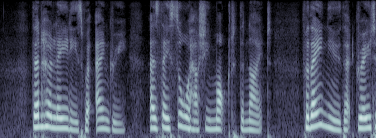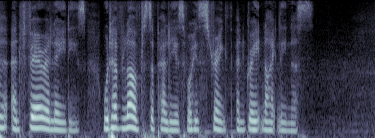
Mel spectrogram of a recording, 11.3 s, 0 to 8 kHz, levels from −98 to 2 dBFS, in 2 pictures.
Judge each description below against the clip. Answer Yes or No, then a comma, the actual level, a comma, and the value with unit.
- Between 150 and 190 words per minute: Yes, average, 170 wpm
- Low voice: No, high, 200 Hz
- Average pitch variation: Yes, average, 3.6 semitones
